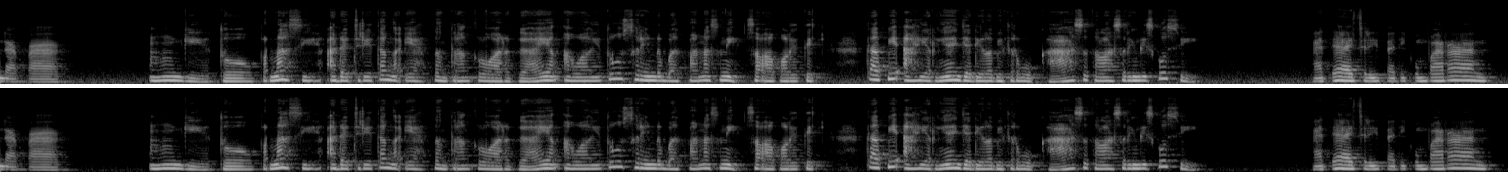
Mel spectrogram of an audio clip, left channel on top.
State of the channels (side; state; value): left; noise; rumble, 25 dB below the sound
